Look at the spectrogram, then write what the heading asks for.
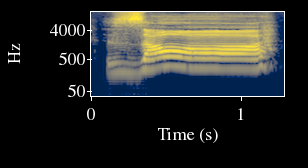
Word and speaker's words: Tsar: The supreme ruler with a silent T, it was Tsar.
